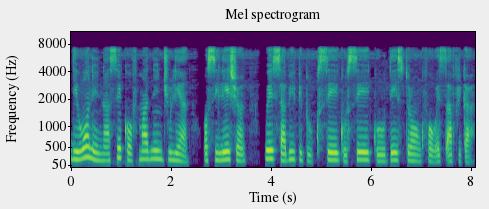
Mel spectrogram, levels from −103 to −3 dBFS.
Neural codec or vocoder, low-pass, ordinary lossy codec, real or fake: none; 7.2 kHz; none; real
